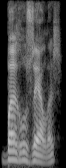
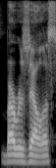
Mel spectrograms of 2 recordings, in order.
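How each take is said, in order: First: The name is said with a native Portuguese pronunciation. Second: The name is said with an English-like pronunciation. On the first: This is how locals say it. The speaker calls it right. "the right way to say it's Barroselas" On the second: This is how the voice assistant says it. The speaker calls it wrong. "Alexa say it's Barroselas"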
